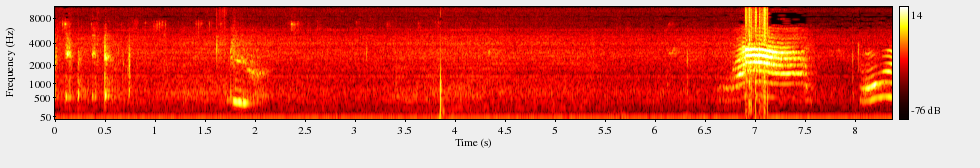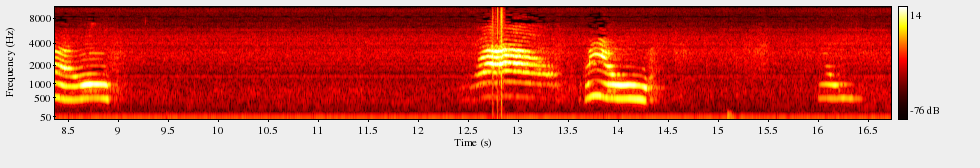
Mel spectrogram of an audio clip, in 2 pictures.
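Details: Red point Siamese cat, three years old, bored indoors rather than playing with toys: two pairs of clear, wavering meows about six seconds apart, then one faint final meow, with a woman coaxing him about his toy.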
